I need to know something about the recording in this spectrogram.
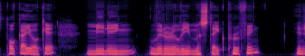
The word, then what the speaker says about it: poka-yoke: But don't say pokey because that's really off. Pronounce it more like the Japanese.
